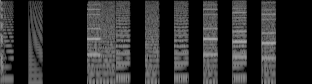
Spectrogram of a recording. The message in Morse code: none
